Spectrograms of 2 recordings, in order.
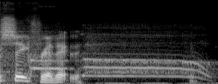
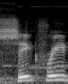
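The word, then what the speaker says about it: Siegfried: So, I'm thinking is this Sig Freed or Zigfrieded? In this case, it's German. I'm not sure. You know how how would that go? All right, let's go. Sig with like an S sound as is written. He's saying Zig, but it sounds like it.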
